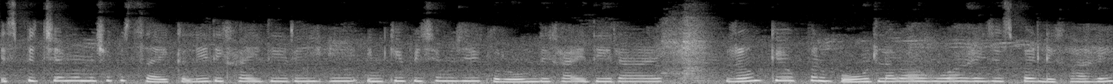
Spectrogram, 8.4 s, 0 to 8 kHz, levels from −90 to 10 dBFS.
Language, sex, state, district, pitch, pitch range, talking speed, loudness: Hindi, female, Uttarakhand, Uttarkashi, 285 Hz, 275-310 Hz, 215 wpm, -14 LUFS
